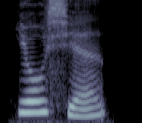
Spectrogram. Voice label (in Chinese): "悠闲", Chinese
